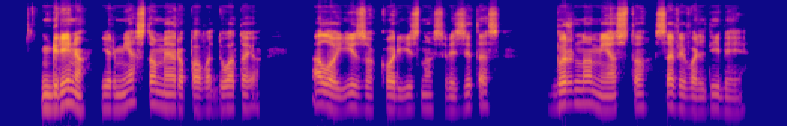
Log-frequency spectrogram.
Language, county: Lithuanian, Telšiai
